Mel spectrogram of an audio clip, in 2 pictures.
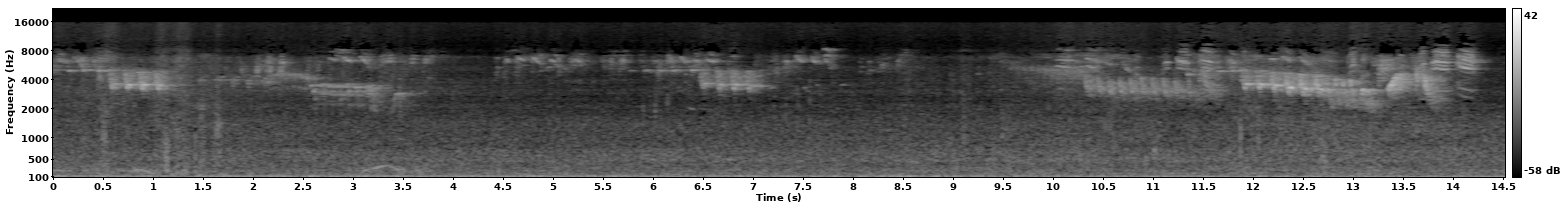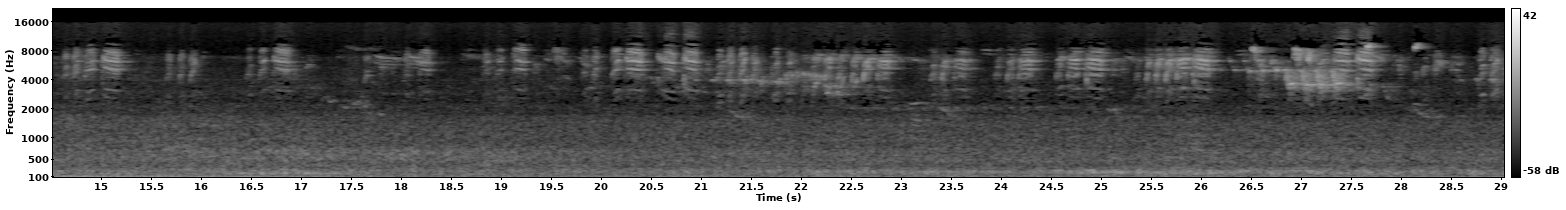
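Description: Birds chirping and calling, with short gliding notes and rapid chirp trills, loudest in a burst of calls about halfway through. A steady low hum runs underneath.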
